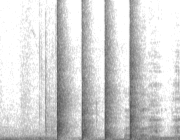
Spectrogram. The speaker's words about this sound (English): Now, another big clap for me.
